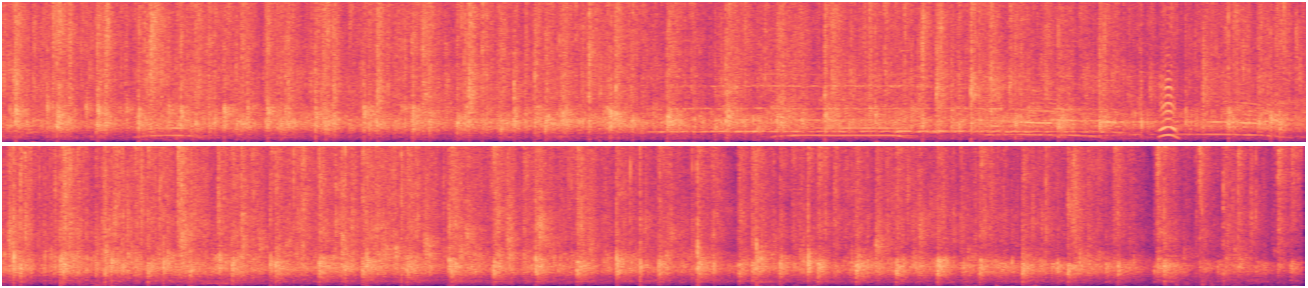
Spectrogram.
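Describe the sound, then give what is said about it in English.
A standing audience applauds steadily for about twenty seconds to welcome people coming up to share, a dense wash of clapping at an even loudness, with a few faint whistles or cheering tones rising above it partway through. “So can we just stand and let's just applaud and welcome these guys just as they come and share their heart with us a little bit.”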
